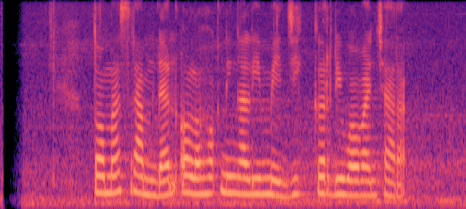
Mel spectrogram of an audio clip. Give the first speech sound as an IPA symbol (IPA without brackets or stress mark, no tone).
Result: t̪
